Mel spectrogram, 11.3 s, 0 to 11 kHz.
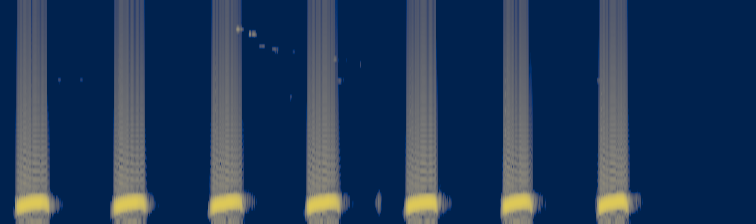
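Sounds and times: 
pigeon cooing: 0:00.2 - 0:00.8, 0:01.7 - 0:02.3, 0:03.2 - 0:03.8, 0:04.6 - 0:05.2, 0:06.1 - 0:06.6, 0:07.6 - 0:08.1, 0:09.0 - 0:09.5.

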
